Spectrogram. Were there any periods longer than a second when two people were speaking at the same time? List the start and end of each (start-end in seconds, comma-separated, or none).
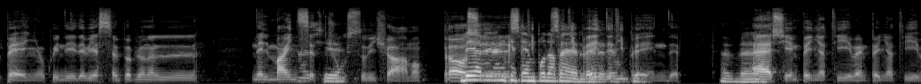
4.6-6.5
